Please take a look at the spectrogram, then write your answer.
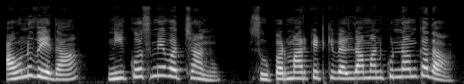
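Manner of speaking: high storybook visitor; visiting friend character. Acted.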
